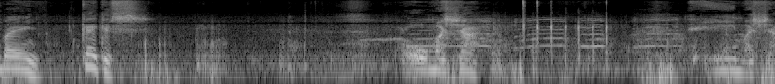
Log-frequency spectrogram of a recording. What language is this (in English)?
Dutch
